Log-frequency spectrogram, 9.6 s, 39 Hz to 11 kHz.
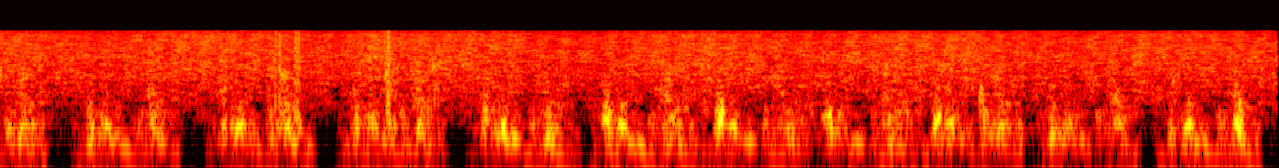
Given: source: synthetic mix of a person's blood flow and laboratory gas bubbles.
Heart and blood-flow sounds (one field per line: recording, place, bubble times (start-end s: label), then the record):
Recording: Doppler ultrasound of blood flow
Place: precordium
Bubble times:
0.00-0.04 s: bubbles
1.99-2.31 s: bubbles
2.90-3.09 s: bubbles
3.17-3.33 s: bubbles
7.12-7.25 s: bubbles
7.33-7.47 s: bubbles
From the record:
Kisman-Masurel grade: 121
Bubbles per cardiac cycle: 1 to 2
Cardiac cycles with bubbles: 10 to 50%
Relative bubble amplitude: barely perceptible (0.100 to 0.250)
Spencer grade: 2 (many but less than half of the cardiac periods contain bubble signals, singularly or in groups)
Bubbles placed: only in the low amplitude regions of the cardiac cycle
